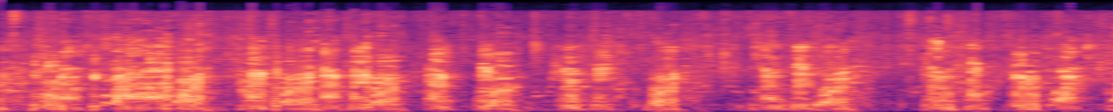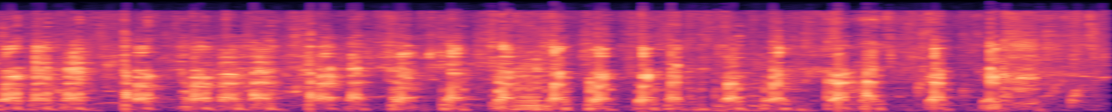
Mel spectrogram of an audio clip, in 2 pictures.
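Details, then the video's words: Farm pig grunting steadily at close range, a rapid run of short, low, rough grunts in dense bursts with brief pauses, nearly continuous throughout, no other clear sounds. "SOM de PORCO RONC RONC"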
